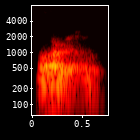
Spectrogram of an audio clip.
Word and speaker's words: Thoreau: um uh your family put emphasis on the first Sy as in thoro you not thoro thoro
